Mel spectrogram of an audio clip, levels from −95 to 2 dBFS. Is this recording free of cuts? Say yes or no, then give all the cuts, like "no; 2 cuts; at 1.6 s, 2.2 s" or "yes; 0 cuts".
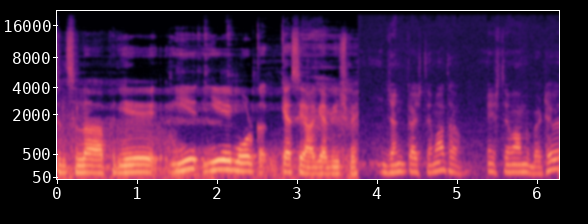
no; 2 cuts; at 3.9 s, 5.5 s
